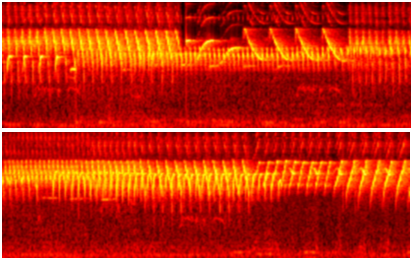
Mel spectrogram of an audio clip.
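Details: Canary song for teaching and attracting canaries: a long high buzzy roll, a brief cluster of looping whistles, then more continuous rolling trill.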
